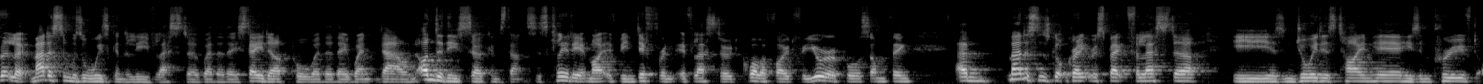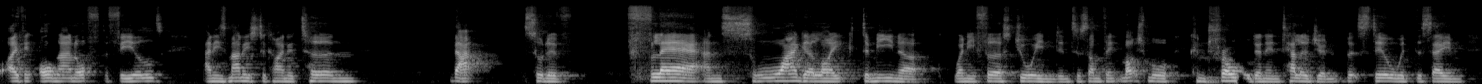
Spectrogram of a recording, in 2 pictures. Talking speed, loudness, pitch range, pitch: 180 wpm, -25 LUFS, 135-150 Hz, 140 Hz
